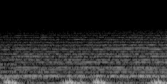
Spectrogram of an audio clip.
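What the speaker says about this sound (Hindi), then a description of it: "विवान के धड़कन की आवाज सबसे पहले उस गोले में से आई थी" Repeated heartbeat thumps pulse from inside a sphere, four deep low beats at an even, slow rhythm over a steady hum, fairly close and alone without any voices.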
